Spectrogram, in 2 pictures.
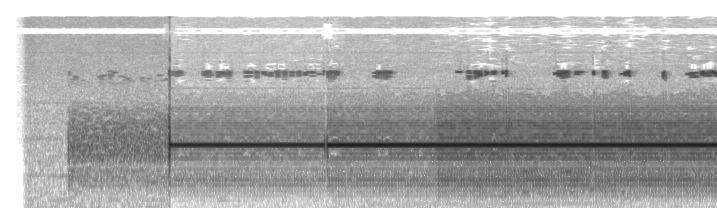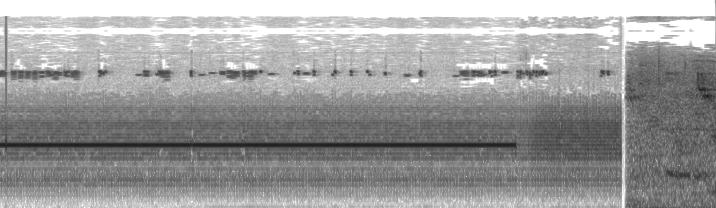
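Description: A steady electronic drone laid over the title card. It gets louder in a few steps during the first seconds, then holds one high tone over a chord for most of its length and drops off shortly before the end.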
